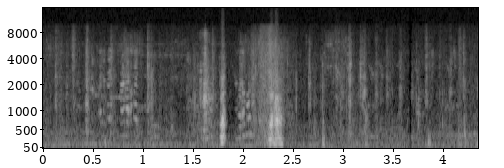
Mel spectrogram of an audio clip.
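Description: Birds calling in short chirps, with two louder calls a little before and just after two seconds in, the second the loudest.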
